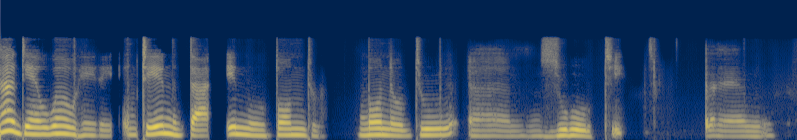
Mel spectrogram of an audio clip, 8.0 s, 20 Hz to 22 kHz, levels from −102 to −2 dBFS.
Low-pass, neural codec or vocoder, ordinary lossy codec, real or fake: 7.2 kHz; codec, 16 kHz, 0.5 kbps, X-Codec, HuBERT features, trained on balanced general audio; none; fake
